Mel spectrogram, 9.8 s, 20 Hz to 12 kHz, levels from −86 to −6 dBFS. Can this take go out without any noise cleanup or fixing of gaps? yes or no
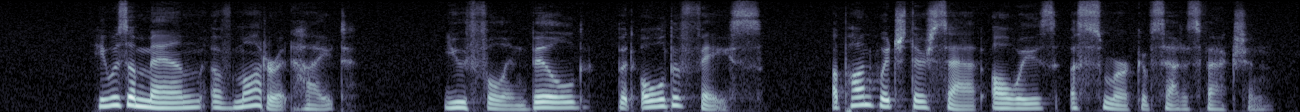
yes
